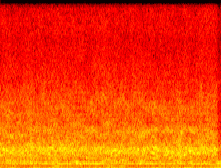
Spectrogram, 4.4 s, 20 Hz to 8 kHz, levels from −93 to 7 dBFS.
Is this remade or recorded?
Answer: remade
